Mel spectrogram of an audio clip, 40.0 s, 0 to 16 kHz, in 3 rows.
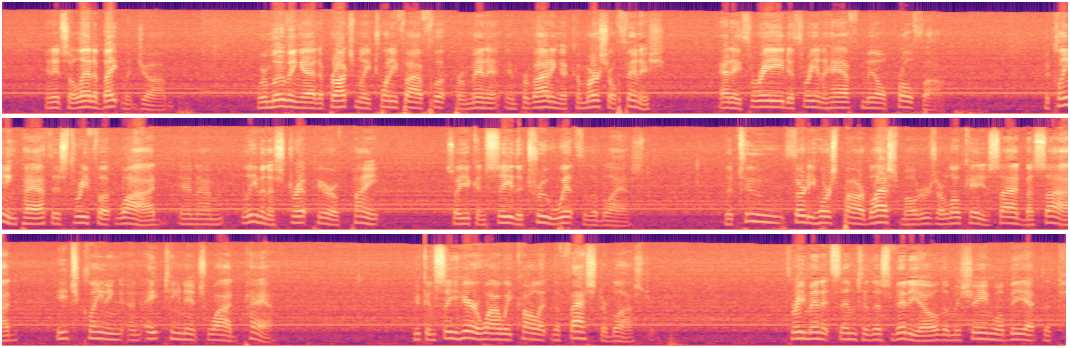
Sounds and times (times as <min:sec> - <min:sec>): Speech: 0:00.6 - 0:02.2, 0:03.2 - 0:08.3, 0:09.0 - 0:11.8, 0:13.0 - 0:18.1, 0:18.9 - 0:21.4, 0:22.4 - 0:30.1, 0:31.8 - 0:34.8, 0:36.5 - 0:39.9.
